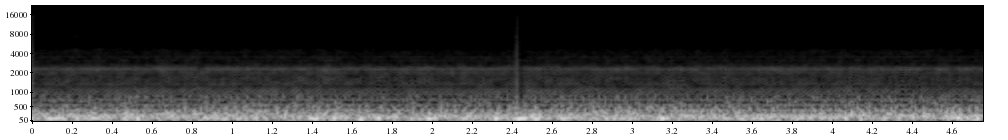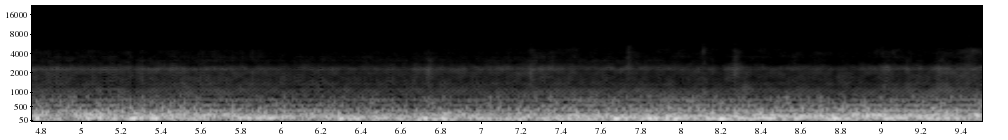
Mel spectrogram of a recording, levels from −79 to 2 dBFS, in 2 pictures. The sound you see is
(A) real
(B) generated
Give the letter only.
B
